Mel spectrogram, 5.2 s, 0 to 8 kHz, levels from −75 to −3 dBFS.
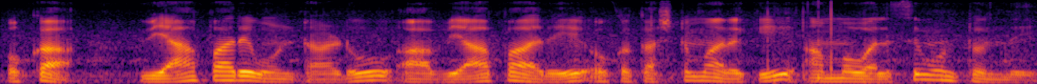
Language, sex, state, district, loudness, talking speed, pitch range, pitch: Telugu, male, Andhra Pradesh, Manyam, -21 LUFS, 105 wpm, 100-145 Hz, 110 Hz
